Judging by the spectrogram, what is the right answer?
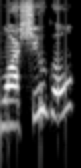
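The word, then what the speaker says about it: Washougal: hi bernardette she says from washugal you can tell I'm from Washington because I just pronounced that properly I finally LED and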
